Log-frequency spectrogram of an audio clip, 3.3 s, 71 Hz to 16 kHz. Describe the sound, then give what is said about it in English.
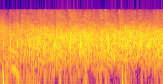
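Steady audience applause, a dense wash of many hands clapping at an even, fairly loud level with no pauses throughout, welcoming Pauline Oliveros to give the keynote address, the final presentation of Listening in the Sound Kitchen 2003. “And without further ado, let's give her a welcoming applause.”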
